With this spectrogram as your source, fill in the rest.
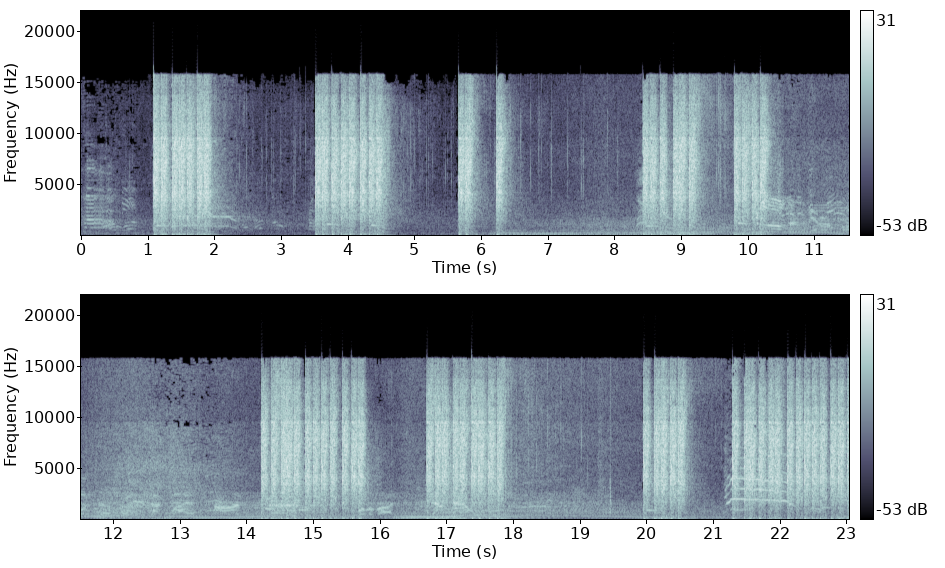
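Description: A car engine revs and roars as it speeds along.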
